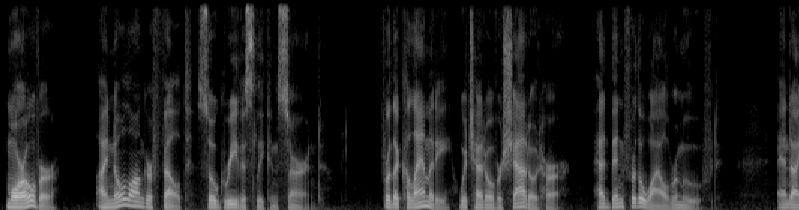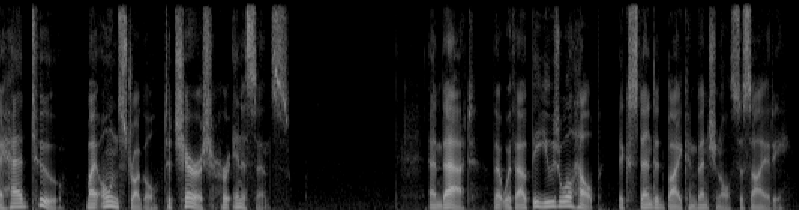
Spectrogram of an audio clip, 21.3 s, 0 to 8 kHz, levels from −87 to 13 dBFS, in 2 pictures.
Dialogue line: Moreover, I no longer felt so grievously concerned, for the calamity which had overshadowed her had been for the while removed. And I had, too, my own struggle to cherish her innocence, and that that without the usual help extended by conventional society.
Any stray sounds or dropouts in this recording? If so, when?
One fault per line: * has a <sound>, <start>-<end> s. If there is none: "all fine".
all fine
